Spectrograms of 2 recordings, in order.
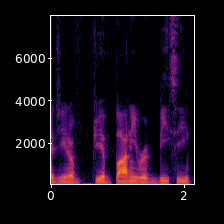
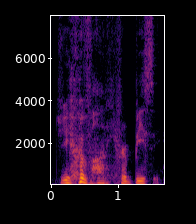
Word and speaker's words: Giovanni Ribisi: Giovanni Ribisi. I butchered that, I think. Giovanni Ribisi.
